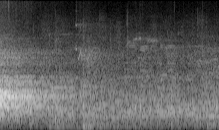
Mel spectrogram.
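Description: Floorball game sounds in a sports hall: a voice calling out at the start, fading within half a second, then a few sharp knocks of sticks and the plastic ball on the court.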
